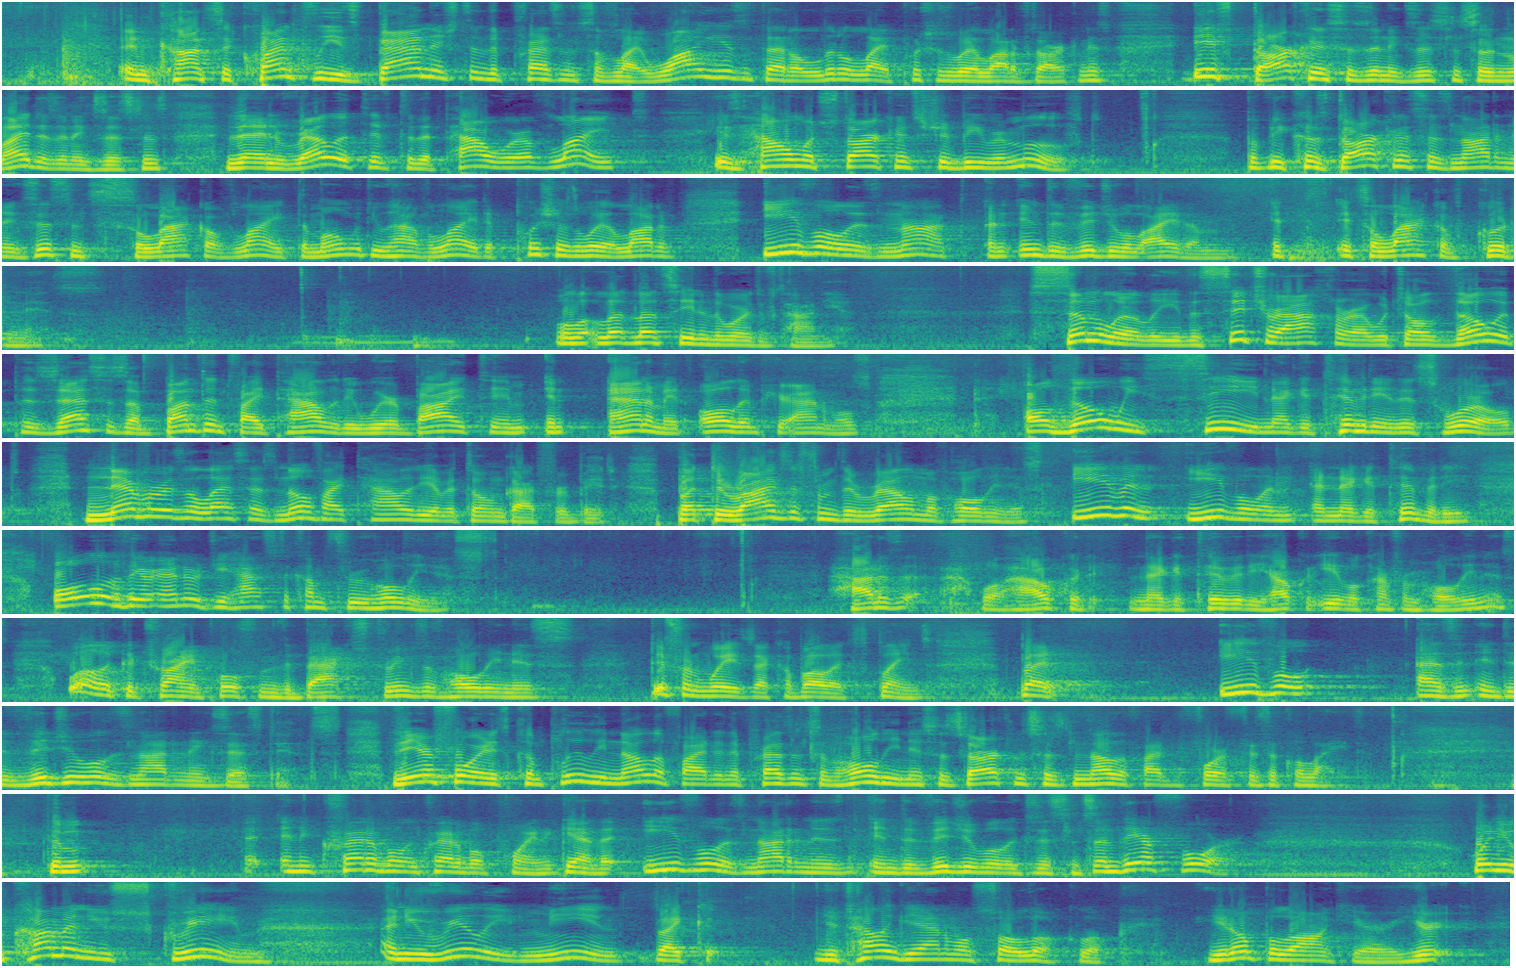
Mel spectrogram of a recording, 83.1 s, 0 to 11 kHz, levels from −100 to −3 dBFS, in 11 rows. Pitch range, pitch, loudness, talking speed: 135-185 Hz, 160 Hz, -12 LUFS, 175 wpm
